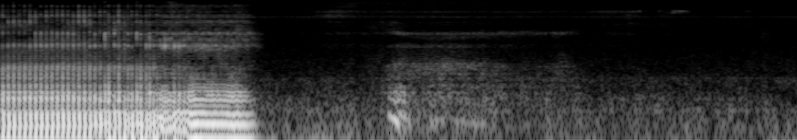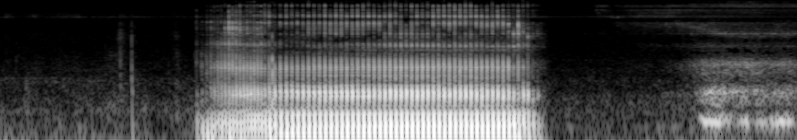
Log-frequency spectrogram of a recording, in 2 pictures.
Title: Dog snoring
